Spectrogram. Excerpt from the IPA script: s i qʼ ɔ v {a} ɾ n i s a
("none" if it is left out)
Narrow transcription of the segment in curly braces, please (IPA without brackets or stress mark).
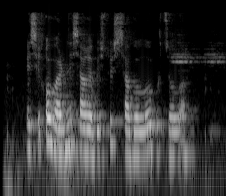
a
